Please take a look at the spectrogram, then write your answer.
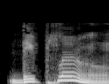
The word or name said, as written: deplume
